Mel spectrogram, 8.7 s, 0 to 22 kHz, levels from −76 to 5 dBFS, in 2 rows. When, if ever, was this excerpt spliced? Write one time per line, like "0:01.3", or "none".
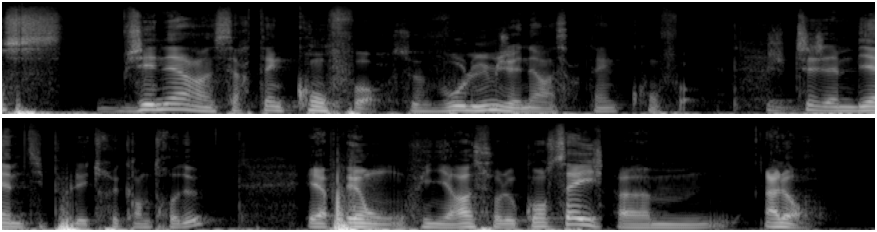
0:03.8
0:07.3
